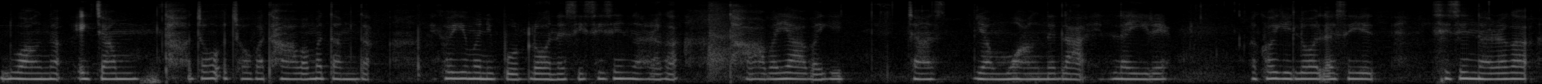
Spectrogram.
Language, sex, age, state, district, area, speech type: Manipuri, female, 18-30, Manipur, Tengnoupal, rural, spontaneous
